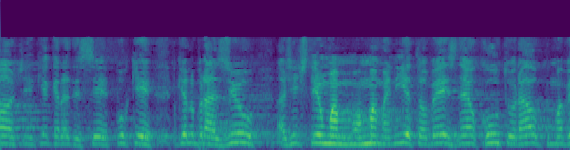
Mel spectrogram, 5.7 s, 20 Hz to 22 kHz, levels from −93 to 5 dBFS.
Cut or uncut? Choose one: uncut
